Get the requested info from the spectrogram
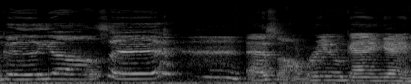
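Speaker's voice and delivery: slow words broken by laughter; laughing while talking. Real, not acted. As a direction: laugh through the line. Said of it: "laughing through the words".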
